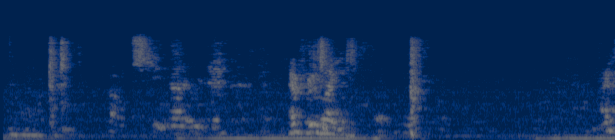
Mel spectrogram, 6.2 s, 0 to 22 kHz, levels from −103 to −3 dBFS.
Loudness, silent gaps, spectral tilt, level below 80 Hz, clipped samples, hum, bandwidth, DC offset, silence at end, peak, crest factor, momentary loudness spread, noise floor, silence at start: -59 LUFS; none; -2.5 dB/octave; -74 dBFS; under 0.1%; none; 7.4 kHz; under 0.1%; 0 s; -38 dBFS; 24 dB; 13 LU; -86 dBFS; 0.05 s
